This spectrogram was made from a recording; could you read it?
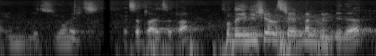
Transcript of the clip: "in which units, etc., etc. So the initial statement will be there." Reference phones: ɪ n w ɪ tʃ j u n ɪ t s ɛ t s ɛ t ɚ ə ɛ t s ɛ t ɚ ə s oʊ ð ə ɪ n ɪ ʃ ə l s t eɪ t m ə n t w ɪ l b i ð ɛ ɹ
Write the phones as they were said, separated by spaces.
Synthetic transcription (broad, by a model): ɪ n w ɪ s j u n ɪ t s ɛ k s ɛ t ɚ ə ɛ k s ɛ t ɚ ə s oʊ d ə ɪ n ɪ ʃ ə l s t eɪ t m ə n t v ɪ l b i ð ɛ ɹ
